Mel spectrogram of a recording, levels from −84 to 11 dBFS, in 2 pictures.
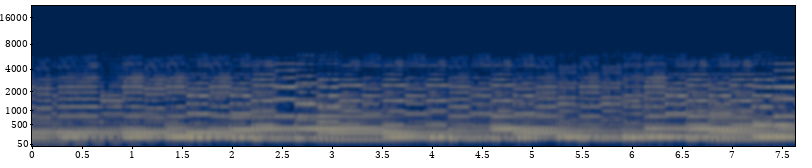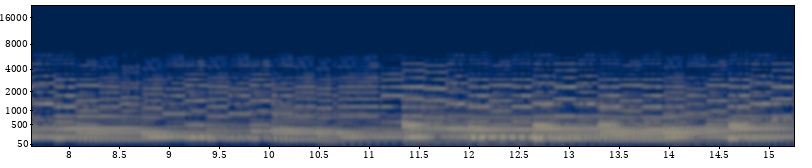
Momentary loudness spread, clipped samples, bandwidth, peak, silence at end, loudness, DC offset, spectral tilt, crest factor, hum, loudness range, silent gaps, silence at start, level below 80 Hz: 6 LU; under 0.1%; 6.6 kHz; -16 dBFS; 0 s; -34 LUFS; under 0.1%; -8 dB/octave; 16 dB; none; 4 LU; none; 0 s; -80 dBFS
